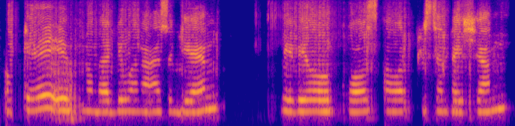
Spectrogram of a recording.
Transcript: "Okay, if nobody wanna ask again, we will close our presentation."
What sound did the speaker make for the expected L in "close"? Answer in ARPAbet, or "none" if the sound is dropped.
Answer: none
